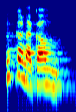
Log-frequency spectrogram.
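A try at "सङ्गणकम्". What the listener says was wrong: Sanganaka, not Sanka. Ganaka.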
